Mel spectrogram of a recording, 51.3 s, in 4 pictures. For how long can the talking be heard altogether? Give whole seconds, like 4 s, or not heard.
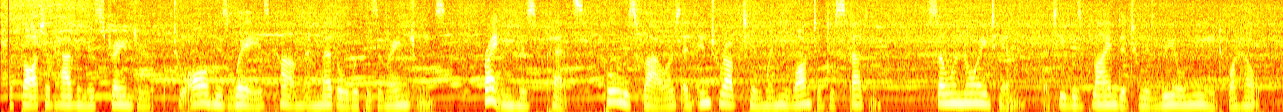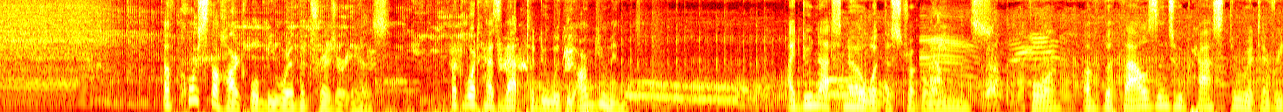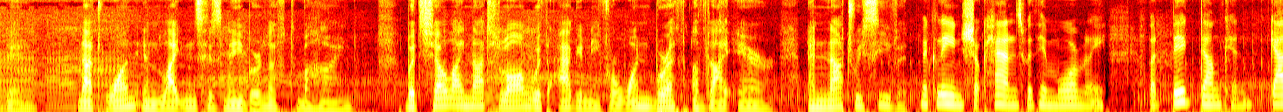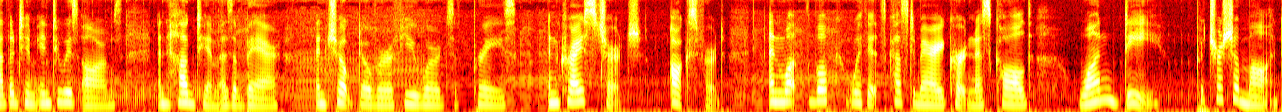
48 s.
